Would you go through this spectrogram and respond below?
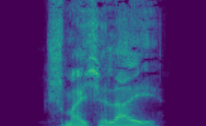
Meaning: flattery
- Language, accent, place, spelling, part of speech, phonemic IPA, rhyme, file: German, Germany, Berlin, Schmeichelei, noun, /ʃmaɪ̯çəˈlaɪ̯/, -aɪ̯, De-Schmeichelei.ogg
